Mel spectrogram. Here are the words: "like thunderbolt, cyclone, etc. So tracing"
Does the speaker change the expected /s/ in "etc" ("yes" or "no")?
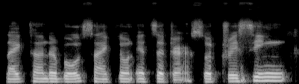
no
